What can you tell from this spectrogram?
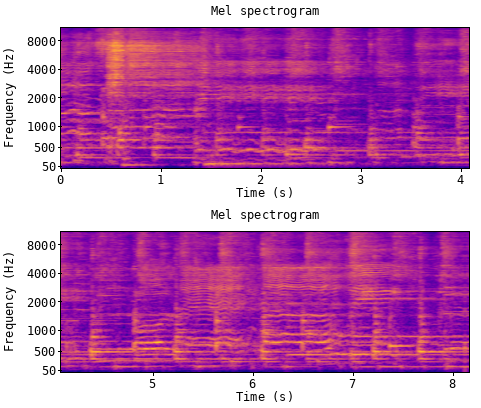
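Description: Live East Javanese jaranan music: a gamelan-style ensemble of drums and metal mallet percussion playing a dense, driving rhythm under held melodic notes.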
